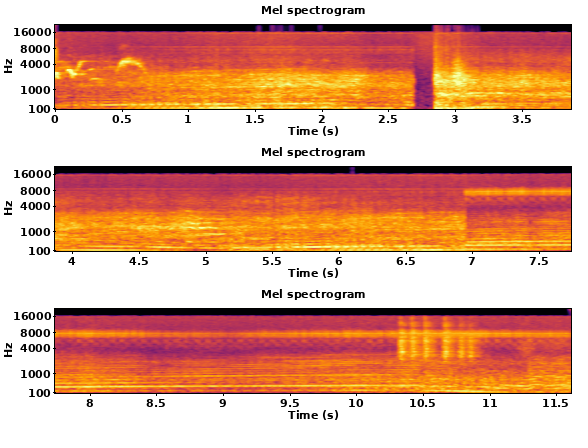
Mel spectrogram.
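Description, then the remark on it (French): A car engine runs loud as Martin starts the car, briefly cutting out before roaring back and revving up as the vehicle pulls away, its steady drone rising in pitch. No voices are heard. “Et là, Martin la met en route.”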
